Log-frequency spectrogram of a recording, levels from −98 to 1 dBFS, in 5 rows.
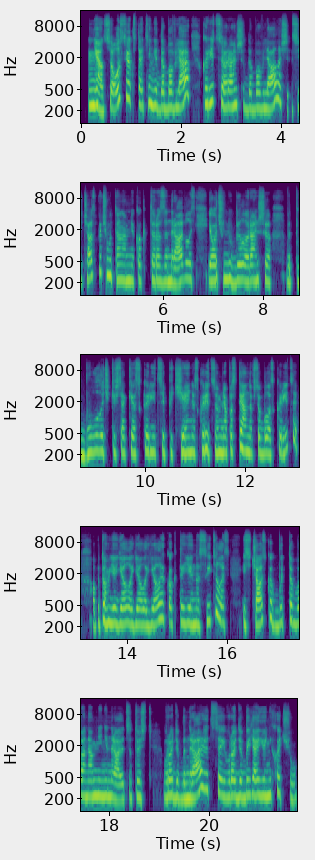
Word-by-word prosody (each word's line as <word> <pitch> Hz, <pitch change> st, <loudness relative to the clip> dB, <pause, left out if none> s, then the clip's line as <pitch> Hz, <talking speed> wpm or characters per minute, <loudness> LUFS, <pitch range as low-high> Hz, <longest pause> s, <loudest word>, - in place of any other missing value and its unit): Не, 250 Hz, -5 st, +7 dB
соус 230 Hz, -, +1 dB
я, 345 Hz, -, +7 dB
кстати, 270 Hz, -1 st, -3 dB
не 255 Hz, -2 st, +4 dB
добавляю. 230 Hz, -, +3 dB, 0.2 s
Корицу 285 Hz, +2 st, +1 dB
я 230 Hz, -, +2 dB
раньше 250 Hz, +1 st, 0 dB
добавляла, 220 Hz, +7 st, +1 dB
щ 235 Hz, -8 st, -8 dB
сейчас 230 Hz, +5 st, -3 dB
почему-то 280 Hz, -7 st, -1 dB
она 225 Hz, -1 st, -1 dB
мне 220 Hz, -1 st, 0 dB
как-то 220 Hz, +1 st, -6 dB
разонравилась. 210 Hz, +2 st, 0 dB, 0.3 s
Я 215 Hz, -1 st, +3 dB
очень 230 Hz, +1 st, 0 dB
любила 225 Hz, -1 st, +1 dB
раньше 220 Hz, -1 st, -1 dB, 0.3 s
вот 205 Hz, -2 st, -5 dB
булочки 225 Hz, +3 st, -1 dB
всякие 215 Hz, +1 st, -2 dB
с 205 Hz, -, -9 dB
корицей, 225 Hz, -1 st, -2 dB
печенье 220 Hz, +2 st, 0 dB
с -, -, -11 dB
корицей. 235 Hz, -3 st, 0 dB
У -, -, +3 dB
меня 220 Hz, 0 st, +2 dB
постоянно 230 Hz, +1 st, +2 dB
всё 210 Hz, +1 st, -4 dB
было 210 Hz, 0 st, 0 dB
с 200 Hz, -, -8 dB
корицей, 225 Hz, +4 st, -4 dB, 0.3 s
а 215 Hz, -, -2 dB
потом 225 Hz, +3 st, +2 dB
я 230 Hz, 0 st, +3 dB, 0.2 s
ела 230 Hz, 0 st, +1 dB
ела 215 Hz, 0 st, 0 dB
ела, 220 Hz, +7 st, +1 dB
и -, -, -2 dB
как-то 240 Hz, -2 st, -5 dB
ей 230 Hz, -1 st, 0 dB
насытилась, 240 Hz, -, -1 dB, 0.3 s
и -, -, -1 dB
сейчас 215 Hz, +5 st, +2 dB
как 295 Hz, -4 st, -2 dB
будто 240 Hz, +6 st, -2 dB
бы 230 Hz, -1 st, -1 dB
она 220 Hz, -1 st, 0 dB
мне 230 Hz, 0 st, +2 dB
не 225 Hz, 0 st, +1 dB
нравится. 200 Hz, -1 st, -1 dB
То 220 Hz, -, -3 dB
есть 205 Hz, -1 st, -6 dB, 0.2 s
вроде 215 Hz, 0 st, +1 dB
бы 200 Hz, 0 st, -1 dB
нравится, 260 Hz, +7 st, +2 dB
и 225 Hz, -2 st, 0 dB
вроде 220 Hz, 0 st, +1 dB
бы 215 Hz, +3 st, 0 dB
я 235 Hz, -1 st, +2 dB
её 230 Hz, 0 st, +1 dB
не 230 Hz, +1 st, +2 dB
хочу. 210 Hz, -6 st, -7 dB
225 Hz, 185 wpm, -23 LUFS, 215-240 Hz, 0.3 s, Не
